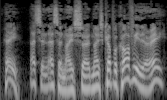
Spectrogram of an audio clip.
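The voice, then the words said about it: Put-on Canadian accent. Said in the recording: “Canadian accent? ... You said things like about?”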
